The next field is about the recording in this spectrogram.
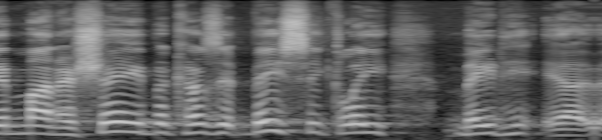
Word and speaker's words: Manasseh: Well, Manasseh, as you would say in English, Be'ivrit in Hebrew is Manasseh. That S is a sh sound.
